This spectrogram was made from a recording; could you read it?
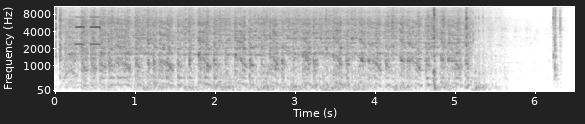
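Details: BMW Z3 six-cylinder that sat for a long time: starter cranks the engine with a rough, pulsing churn for about five seconds but it never fires; cylinder six ignition coil suspected.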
